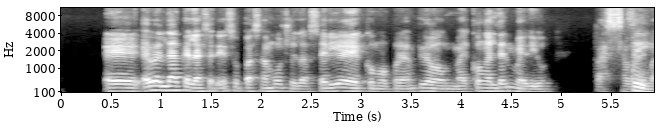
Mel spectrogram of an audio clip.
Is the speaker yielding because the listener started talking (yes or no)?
yes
